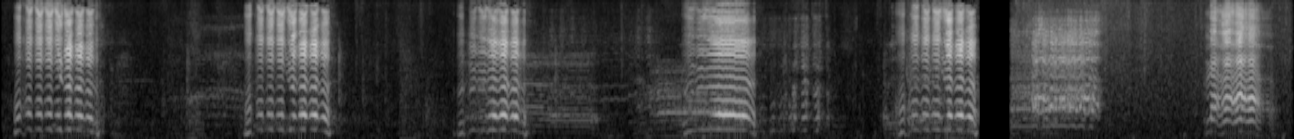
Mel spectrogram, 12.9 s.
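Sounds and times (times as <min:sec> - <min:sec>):
goat bleating: 0:00.1 - 0:01.1, 0:01.9 - 0:03.4, 0:04.6 - 0:11.1, 0:12.0 - 0:12.9.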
